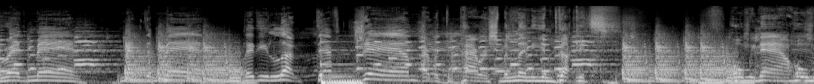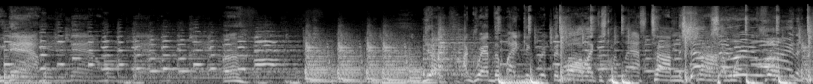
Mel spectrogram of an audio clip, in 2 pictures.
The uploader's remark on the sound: Live from 30 Years Of Hip-Hop at La Bellevilloise in Paris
